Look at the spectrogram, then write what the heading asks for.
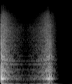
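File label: SP1200 kicks; DRUMS + PERC; EMU; Rubber Chicken Software Sample Bank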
